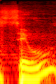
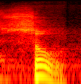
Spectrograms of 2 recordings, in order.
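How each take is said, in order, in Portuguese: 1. O nome é pronunciado do jeito do português brasileiro. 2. O nome é pronunciado do jeito coreano. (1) "A gente fala Seul" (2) "mas é Seoul que fala, em coreano"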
